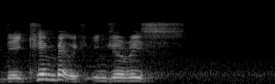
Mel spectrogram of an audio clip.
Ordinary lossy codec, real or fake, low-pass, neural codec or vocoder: none; real; 7.2 kHz; none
